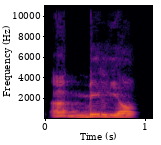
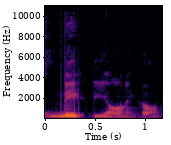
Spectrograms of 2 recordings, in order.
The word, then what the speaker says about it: Miglionico: Milionico. We would read it as Miglionico. We would spell it Miglionico.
